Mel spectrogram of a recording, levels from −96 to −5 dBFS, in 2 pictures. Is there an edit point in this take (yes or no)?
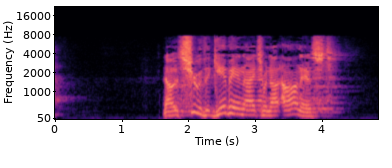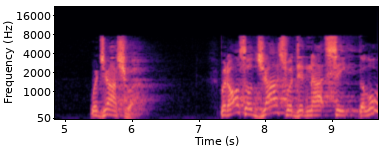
no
